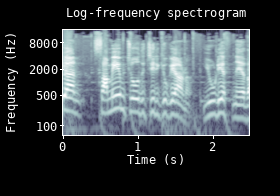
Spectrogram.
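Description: A man's voice reading the news in Malayalam, in short, clipped phrases.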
